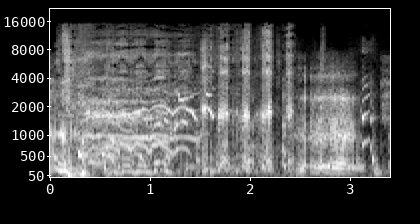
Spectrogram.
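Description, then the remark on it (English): A quick, rough nasal snort, fairly loud, amid a busy jumble of throaty, pig-like grunts and wheezy noise. “Is that a ripper or a snore? That was just a quick snort.”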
